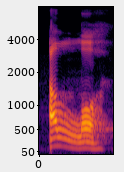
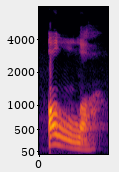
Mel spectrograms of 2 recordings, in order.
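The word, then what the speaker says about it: الله: adalah pada kalimat Allah harusnya dengan kalimat Fatah bibirnya terbuka dengan jelas a Allah namun yang sering terjadi adalah membacanya seperti huruf u Allah dengan memajukan bibirnya atau membentuk bulatan pada bibirnya Allah ini adalah sebuah kekeliruan harusnya dengan tidak memajukan bibir Hai namun membuka mulut dengan lantang a Paulo bukan Allah yang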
